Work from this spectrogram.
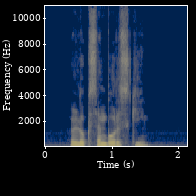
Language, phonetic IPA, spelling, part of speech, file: Polish, [ˌluksɛ̃mˈbursʲci], luksemburski, adjective / noun, Pl-luksemburski.ogg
